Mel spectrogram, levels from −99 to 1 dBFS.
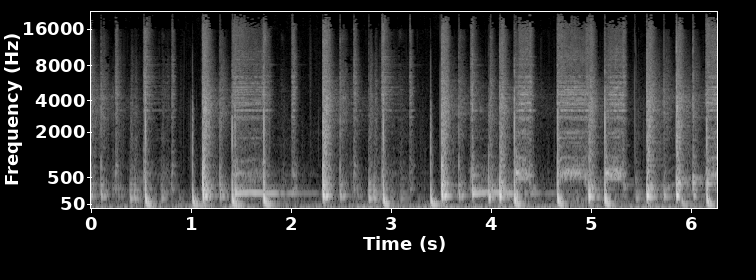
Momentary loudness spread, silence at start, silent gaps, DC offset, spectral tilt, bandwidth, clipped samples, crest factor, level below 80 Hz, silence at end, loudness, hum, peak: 13 LU; 0 s; none; under 0.1%; -5 dB/octave; over 20 kHz; under 0.1%; 24 dB; -38 dBFS; 0 s; -27 LUFS; none; -2 dBFS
